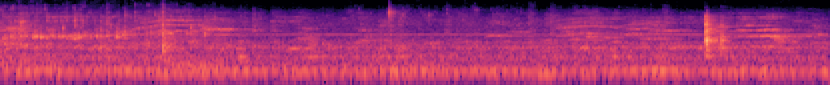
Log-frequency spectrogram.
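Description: Cold running water splashes and trickles over boiled spaghetti as it is rinsed, a steady tap flow with occasional drips and a sharper splash, a voice talking over it.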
